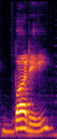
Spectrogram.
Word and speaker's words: buddy: it to you is if you want to say buddy you should try to eat the vowel okay that means you should feel like pushing down okay you're not pushing out air it's like you're eating air you you you should feel some pressure going down buddy uh uh you you should feel like the air going down and if you want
